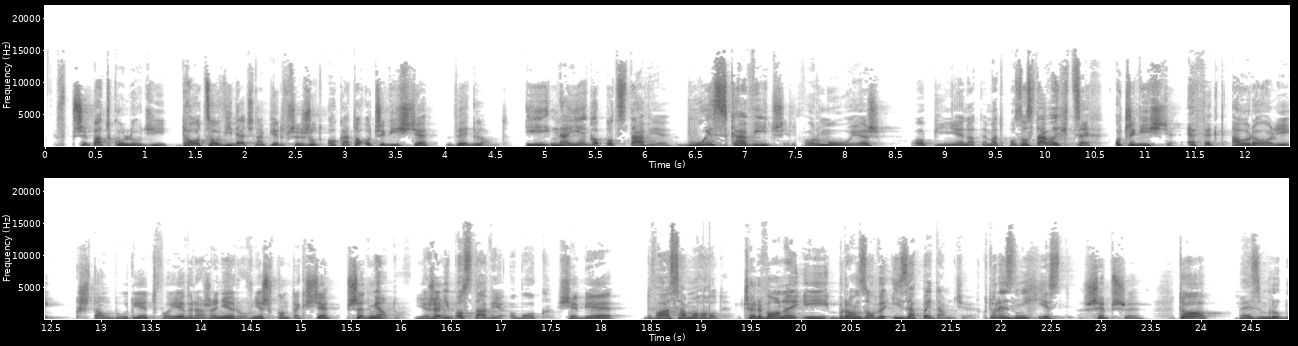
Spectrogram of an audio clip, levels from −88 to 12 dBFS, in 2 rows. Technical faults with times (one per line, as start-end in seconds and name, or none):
7.38-7.50 chunks out of order
13.14-13.32 chunks out of order
18.96-19.08 chunks out of order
